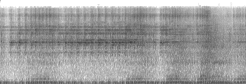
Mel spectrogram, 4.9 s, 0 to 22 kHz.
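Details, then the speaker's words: 2008 Kawasaki Brute Force 750 fuel-injected V-twin on first start after engine rebuild, slightly warm: lumpy idle with light irregular metallic rattle from a loose plate, to be fixed. "that plate is gonna drive me crazy sorry guys but it runs"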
